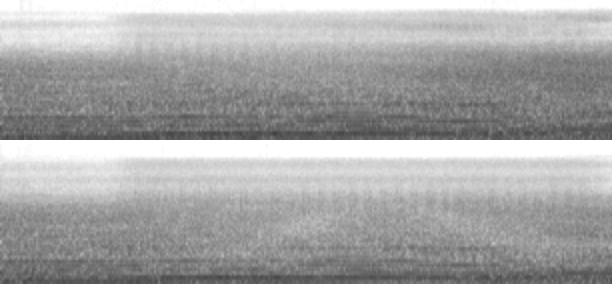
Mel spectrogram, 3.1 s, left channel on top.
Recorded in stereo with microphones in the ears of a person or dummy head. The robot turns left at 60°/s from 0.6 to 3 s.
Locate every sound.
0.0 s a lawn mower: 175° left; by 3.1 s 30° left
